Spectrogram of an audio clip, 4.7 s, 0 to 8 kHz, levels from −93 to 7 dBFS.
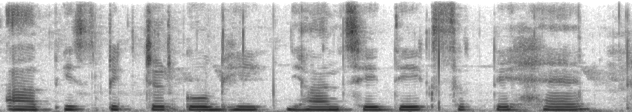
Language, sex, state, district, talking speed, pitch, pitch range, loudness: Hindi, female, Himachal Pradesh, Shimla, 125 wpm, 200 Hz, 195-205 Hz, -17 LUFS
